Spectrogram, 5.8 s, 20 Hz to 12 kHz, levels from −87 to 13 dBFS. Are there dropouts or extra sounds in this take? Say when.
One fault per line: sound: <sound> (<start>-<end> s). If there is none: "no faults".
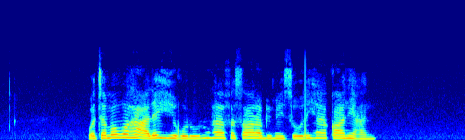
no faults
